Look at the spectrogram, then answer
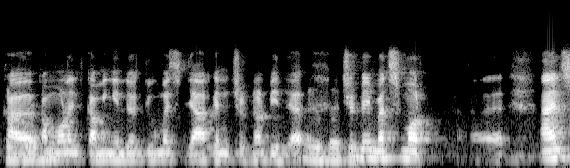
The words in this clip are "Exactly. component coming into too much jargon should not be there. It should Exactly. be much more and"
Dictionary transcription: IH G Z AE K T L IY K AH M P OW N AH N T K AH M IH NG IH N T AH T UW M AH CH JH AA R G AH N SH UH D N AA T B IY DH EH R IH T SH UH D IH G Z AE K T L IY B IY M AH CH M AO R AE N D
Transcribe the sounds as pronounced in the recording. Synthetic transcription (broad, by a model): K K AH M OW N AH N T K AH M IH NG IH N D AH T UW M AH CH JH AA R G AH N SH UH D N AA T B IY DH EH R IH T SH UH D B IY M AH CH M AO R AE N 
